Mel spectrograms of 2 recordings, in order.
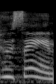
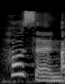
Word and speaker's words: Hussein: I decide to change the pronunciation of my last name. I say, oh, it's not Hussein, it's Hosen.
